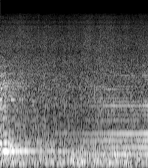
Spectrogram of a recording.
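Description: Soft background score of held string notes that shift to a new chord about half a second in, over a low steady rumble from the boat.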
